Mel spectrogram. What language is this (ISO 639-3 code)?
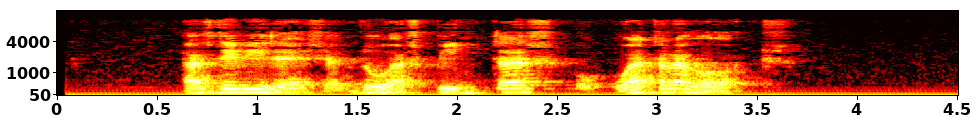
cat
